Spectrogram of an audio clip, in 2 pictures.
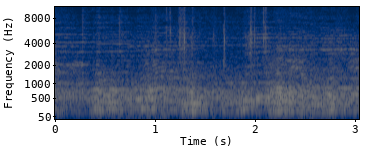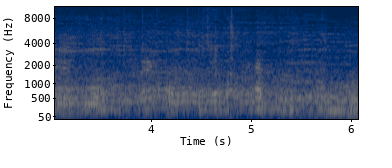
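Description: Background music mixed with the murmur of crowd chatter, with no close voice.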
